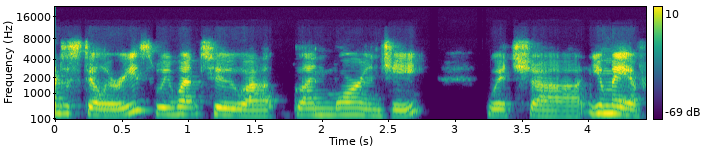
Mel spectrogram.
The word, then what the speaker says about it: Glenmorangie: we went to uh glenmorangie which uh you may have heard of they they're a huge um distiller and they they distribute widely um and it is pronounced glenmorangy like orange because they said it's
